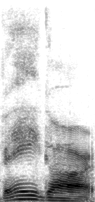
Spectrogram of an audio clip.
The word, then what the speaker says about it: Vhagar: I like that the way his name is spelled. A-L-Y-N. Vhagar? It's Vhagar.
